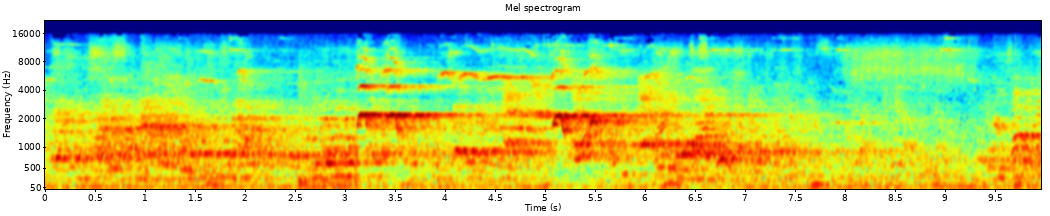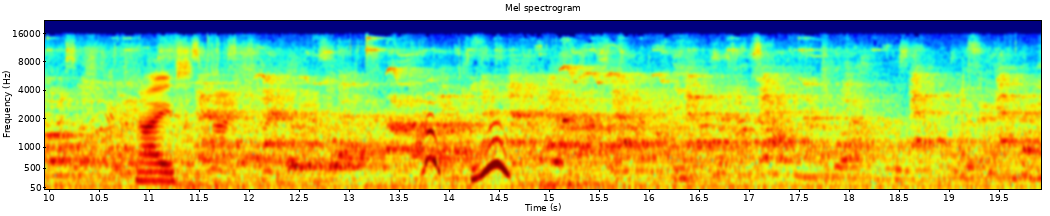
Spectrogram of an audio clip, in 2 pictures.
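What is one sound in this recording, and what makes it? Voices murmur and chatter in a large echoing hall.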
